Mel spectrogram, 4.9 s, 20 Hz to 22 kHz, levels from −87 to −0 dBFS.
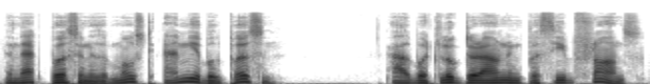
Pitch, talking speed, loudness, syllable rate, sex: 105 Hz, 170 wpm, -19 LUFS, 6.0 syllables/s, male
